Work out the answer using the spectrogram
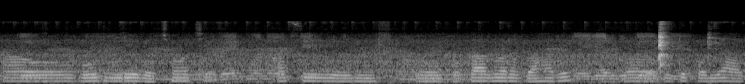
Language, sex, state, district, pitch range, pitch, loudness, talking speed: Odia, female, Odisha, Sambalpur, 135-155 Hz, 145 Hz, -25 LUFS, 95 wpm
